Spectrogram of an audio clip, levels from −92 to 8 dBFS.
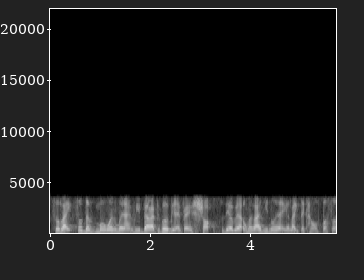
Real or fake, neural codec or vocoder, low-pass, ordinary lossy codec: real; none; 3.6 kHz; none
